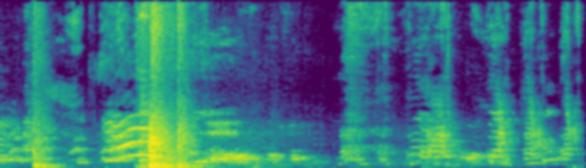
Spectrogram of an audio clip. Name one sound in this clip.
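A young boy shouts with excitement.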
